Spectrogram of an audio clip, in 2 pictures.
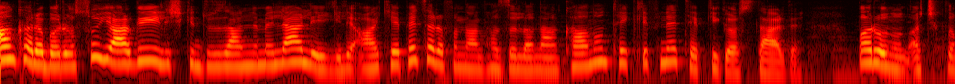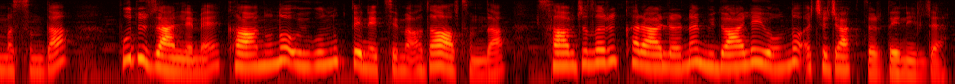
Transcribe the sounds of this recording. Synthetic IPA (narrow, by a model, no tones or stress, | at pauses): aŋkaɾabaɾo̞sujaɾɡɯjilʲiʃcind̪yzænlʲe̞me̞lʲæɾlʲɛilʲɟilʲiʔaːcʰe̞ːpʰet̪ʰaɾafɯnd̪anɦazɯɾlˠanankʰaːnunt̪ʰɛclʲifinɛt̪ʰɛp̚cʰiɟø̞st̪ʰæ̰ɾd̪ɪ | baɾo̞nunat͡ʃʰɯ̥klˠamasɯnd̪a | b̥ud̪yzænlʲe̞mɛkʰaːnunaujɡunlˠuk̚d̪e̞net̪ʰːimiad̪aːlˠt̪ʰɯnd̪a | savd͡ʒɯlˠaɾɯnkʰaɾaɾlˠaɾɯnamyd̪aːɦalʲɛjo̞lˠunuʔat͡ʃʰad͡ʒak̚t̪ʰɯɾd̪e̞nilʲd̪ɪ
